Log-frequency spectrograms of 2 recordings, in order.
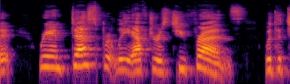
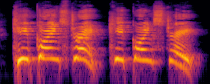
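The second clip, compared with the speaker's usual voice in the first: slow, much higher calling voice; 13 semitones higher, 5 dB louder, slower than usual. A narrator's reading. Hidden voice guiding the boys, calling out. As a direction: call them over from a distance. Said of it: "counseled the voice".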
